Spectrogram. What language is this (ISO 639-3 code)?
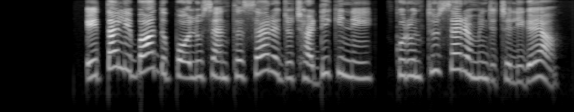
mjl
